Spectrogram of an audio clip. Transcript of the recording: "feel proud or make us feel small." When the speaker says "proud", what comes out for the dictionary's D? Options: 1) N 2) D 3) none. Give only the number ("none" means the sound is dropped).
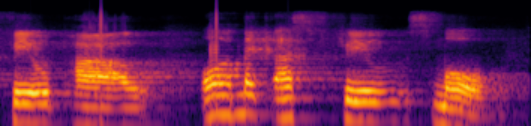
3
